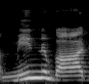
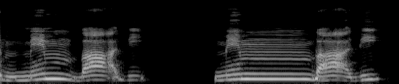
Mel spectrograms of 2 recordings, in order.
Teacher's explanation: नून की आवाज को मीम में बदलकर एक अलिफ के बराबर गुन्ना करके अदायगी की जाती है। नून की अदायगी नहीं की जाती उसकी, बल्कि आवाज को با کی آواز سے بدل دیا جاتا ہے۔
